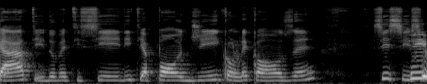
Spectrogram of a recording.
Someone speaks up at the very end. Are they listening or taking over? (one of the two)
taking over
